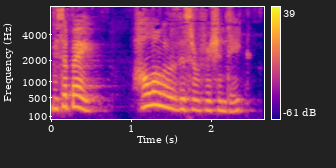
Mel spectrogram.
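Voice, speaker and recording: A woman acting a young, deferential but privately exasperated assistant in a dubbed romantic drama, with a husky voice. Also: a little high, normal speed, close to an everyday voice. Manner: polite, deferential.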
